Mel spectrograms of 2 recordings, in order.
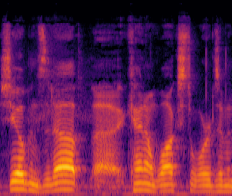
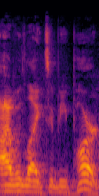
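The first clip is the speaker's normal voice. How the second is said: plain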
